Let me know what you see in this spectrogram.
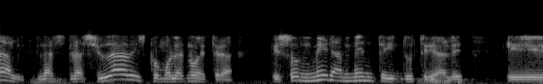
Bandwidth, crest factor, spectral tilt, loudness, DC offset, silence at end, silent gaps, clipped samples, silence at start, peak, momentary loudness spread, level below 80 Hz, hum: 10 kHz; 16 dB; -6.5 dB/octave; -32 LUFS; under 0.1%; 0 s; none; under 0.1%; 0 s; -16 dBFS; 8 LU; -60 dBFS; none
